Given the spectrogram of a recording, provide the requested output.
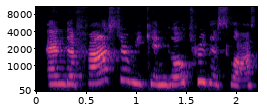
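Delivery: usual speaking voice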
